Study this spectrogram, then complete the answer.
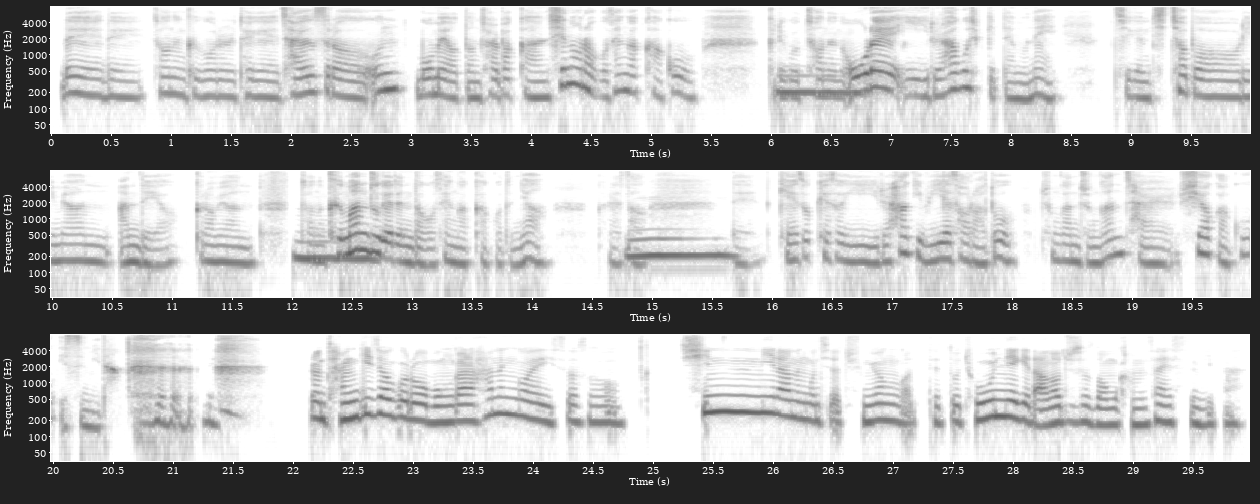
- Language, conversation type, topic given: Korean, podcast, 창작이 막힐 때 어떻게 풀어내세요?
- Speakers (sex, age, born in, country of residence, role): female, 25-29, South Korea, South Korea, host; female, 25-29, South Korea, United States, guest
- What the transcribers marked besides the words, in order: tsk; laugh; other background noise; tsk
